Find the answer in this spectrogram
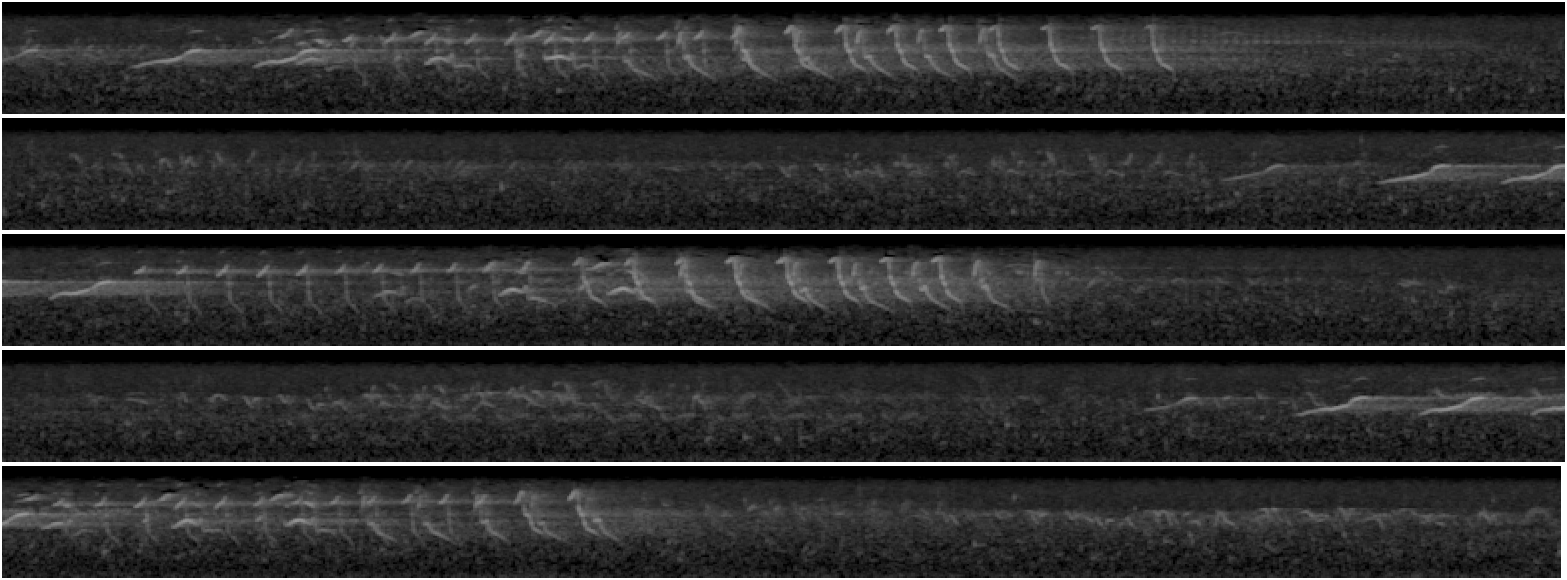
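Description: A songbird singing the same song three times, about ten seconds apart. Each song lasts about four seconds: a few quick slurred notes, then a fast high trill. Faint steady background noise runs underneath.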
